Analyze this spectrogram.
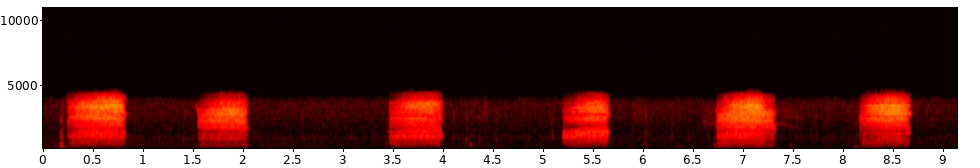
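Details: Barn owl mother with four chicks at the nest in France, 30 August 2021: six harsh, breathy hissing bursts, each under a second, spaced irregularly about every one to two seconds, with faint low rumble beneath.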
